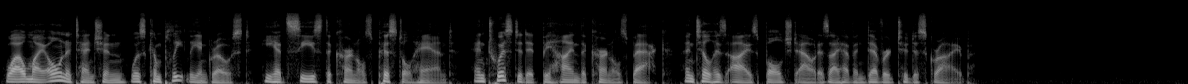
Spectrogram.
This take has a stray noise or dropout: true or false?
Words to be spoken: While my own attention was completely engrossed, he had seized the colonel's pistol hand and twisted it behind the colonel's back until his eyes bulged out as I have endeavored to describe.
false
